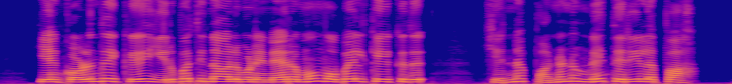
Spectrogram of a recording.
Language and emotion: Tamil, sad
